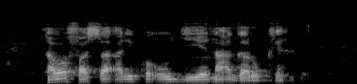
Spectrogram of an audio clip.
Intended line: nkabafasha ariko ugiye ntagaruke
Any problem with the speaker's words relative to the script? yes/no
no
